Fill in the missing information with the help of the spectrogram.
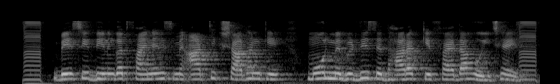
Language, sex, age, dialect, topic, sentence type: Magahi, female, 31-35, Western, banking, statement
